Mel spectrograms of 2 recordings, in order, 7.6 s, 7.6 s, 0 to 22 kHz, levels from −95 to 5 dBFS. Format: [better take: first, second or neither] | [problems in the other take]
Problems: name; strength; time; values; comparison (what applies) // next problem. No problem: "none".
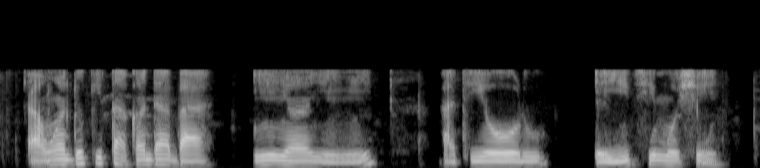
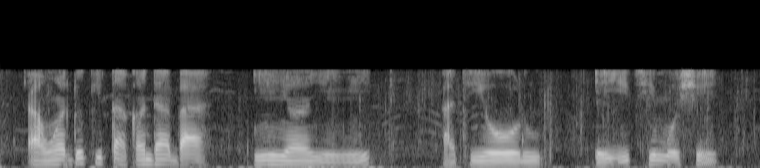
first | noise reduction (neural separator model SepFormer WHAM!)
